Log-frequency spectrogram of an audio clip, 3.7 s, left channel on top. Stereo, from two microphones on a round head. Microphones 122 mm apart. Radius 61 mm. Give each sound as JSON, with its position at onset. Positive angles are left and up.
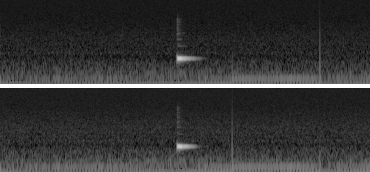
{"t": 1.8, "sound": "a cowbell", "side_deg": 20, "distance_m": 0.7}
